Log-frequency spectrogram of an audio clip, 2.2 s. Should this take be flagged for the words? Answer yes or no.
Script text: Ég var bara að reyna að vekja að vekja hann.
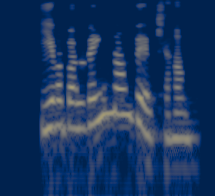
yes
